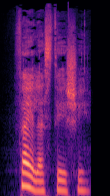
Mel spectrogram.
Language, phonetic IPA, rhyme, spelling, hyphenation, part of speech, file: Hungarian, [ˈfɛjlɛsteːʃi], -ʃi, fejlesztési, fej‧lesz‧té‧si, adjective, Hu-fejlesztési.ogg
- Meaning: developmental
